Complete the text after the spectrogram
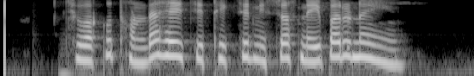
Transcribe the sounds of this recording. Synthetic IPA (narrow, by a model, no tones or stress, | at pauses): t͡ʃʰuakut̪ʰɔɳɖaɦejt͡ʃiʈ̪ʰːik̚t͡ʃʰeniswasnejpaɾunaɦĩ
